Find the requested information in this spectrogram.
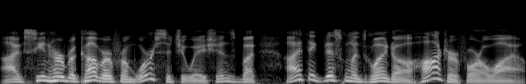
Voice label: commentator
